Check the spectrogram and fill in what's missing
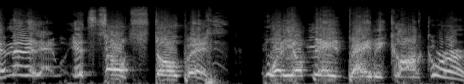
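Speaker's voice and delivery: very high, climbing, rising shout. Ranting with friends about a show, yelling. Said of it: "Why are you fucking yelling, dude?".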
